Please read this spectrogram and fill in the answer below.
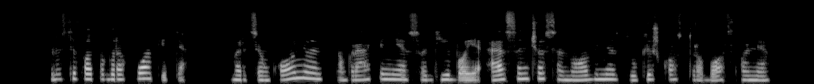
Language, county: Lithuanian, Kaunas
